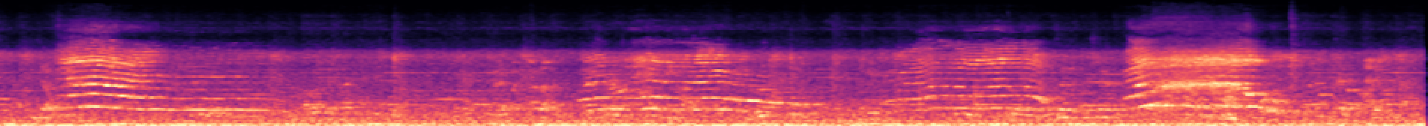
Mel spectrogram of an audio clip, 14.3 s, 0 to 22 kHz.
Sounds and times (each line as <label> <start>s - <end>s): Crying children 0.0s - 2.8s
Crying children 5.9s - 7.9s
Crying children 8.9s - 10.6s
Crying children 11.3s - 12.9s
